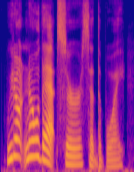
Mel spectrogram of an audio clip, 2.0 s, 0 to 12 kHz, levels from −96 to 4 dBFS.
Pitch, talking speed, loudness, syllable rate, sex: 210 Hz, 235 wpm, -20 LUFS, 4.7 syllables/s, female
